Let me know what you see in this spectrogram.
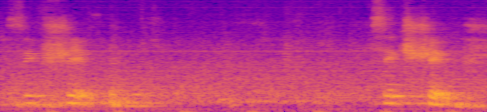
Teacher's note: S is pronounced as sh in front of sh sound because of the assimilation process.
